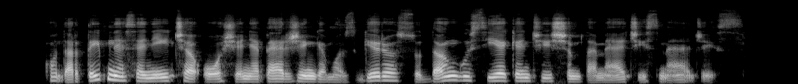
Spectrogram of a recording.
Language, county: Lithuanian, Šiauliai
